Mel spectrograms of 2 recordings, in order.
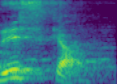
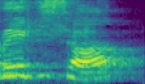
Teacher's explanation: দন্তস্বর আগে চলে আসছে, কটা পরে চলে গেছে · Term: বিপর্যয়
